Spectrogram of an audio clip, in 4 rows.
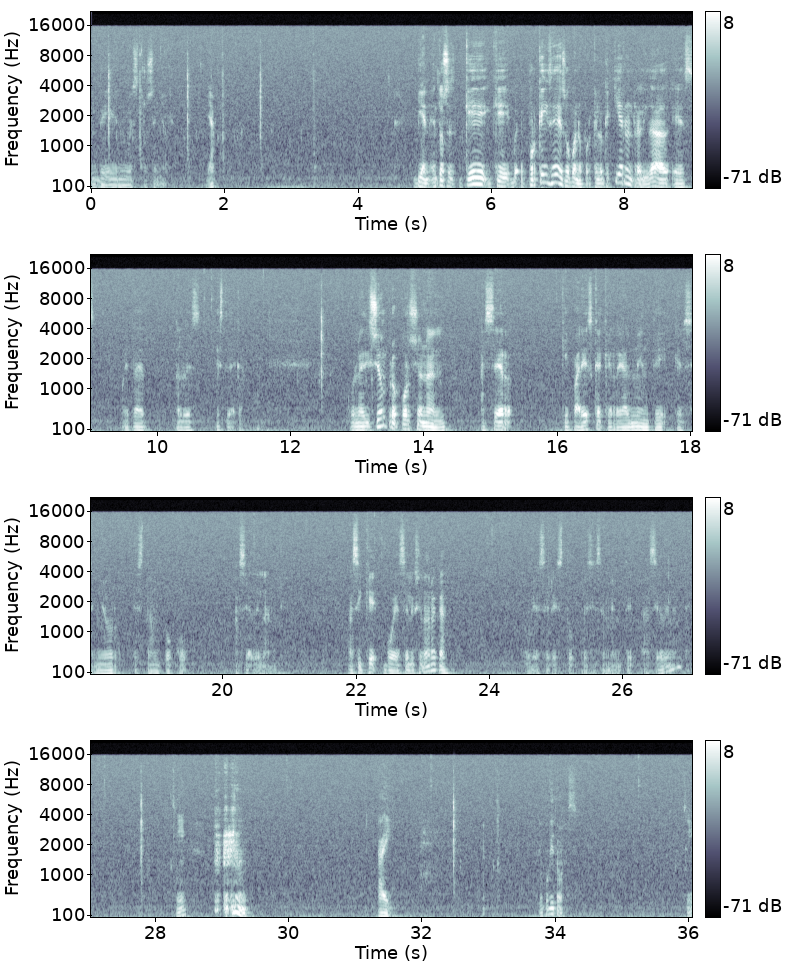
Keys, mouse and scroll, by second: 0.0-0.3 scroll down 3, 0.3 shift+middle click, 1.2 shift+middle click, 2.7 shift+middle click, 4.4 scroll down 2, 5.5-7.6 middle drag, 7.9 middle click, 10.7 right click, 12.1-13.3 middle drag, 13.7 middle click, 16.0 click, 16.6-17.3 scroll down 2, 17.6-17.9 scroll down 1, 22.2 right click, 23.9-24.9 drag, 24.9 scroll down 1, 25.5 scroll down 1, 27.5-27.9 scroll down 2, 27.9 shift+middle click, 29.9-32.3 drag, 32.5 shift+middle click, 33.9-35.4 drag, 35.7-36.0 scroll up 2.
